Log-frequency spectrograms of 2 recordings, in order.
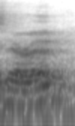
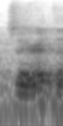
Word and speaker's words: Zered: We proceeded across over the water, Zered, pronounce that for me. Zered. Zered, thank you.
